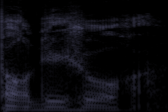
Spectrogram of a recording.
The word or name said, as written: paon du jour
